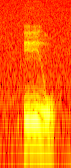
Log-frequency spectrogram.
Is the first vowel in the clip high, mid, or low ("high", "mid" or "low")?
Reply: high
